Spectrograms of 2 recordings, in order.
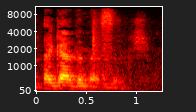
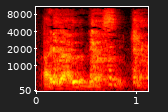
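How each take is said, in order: First: Said in the usual way. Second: Breathy whisper of I got the message. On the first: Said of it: "repeated plain". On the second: Shown as a demonstration. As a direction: hush it like a realization. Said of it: "repeated, first whispered".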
